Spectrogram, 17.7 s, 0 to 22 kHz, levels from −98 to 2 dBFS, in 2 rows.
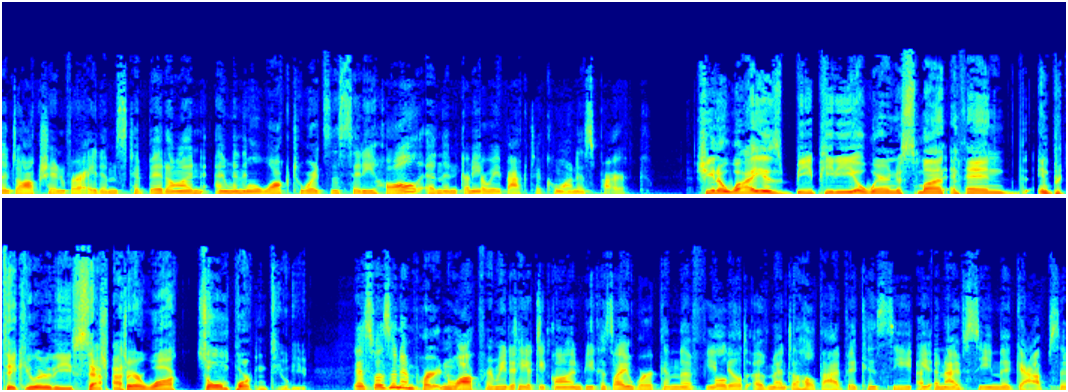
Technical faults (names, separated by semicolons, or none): frames out of order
